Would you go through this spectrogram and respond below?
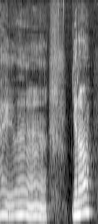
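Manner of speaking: very slow, lightly flirtatious voice. Showing how they talk in their personal life, a bit flirty. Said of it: "I at least go a bit more like flirty".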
